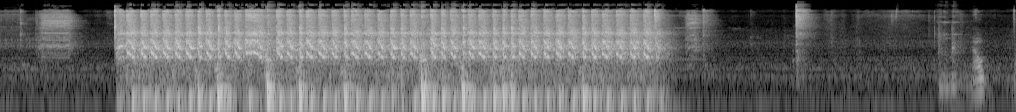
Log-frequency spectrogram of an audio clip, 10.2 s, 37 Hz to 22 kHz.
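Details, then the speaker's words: Wrecked 2006 Yamaha R1: starter churns for about five seconds with a few cylinders firing but it never catches; the battery keeps draining, no starting fluid used. "So it doesn't want to start, but it keeps firing a couple cylinders, so I think it wants to start."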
